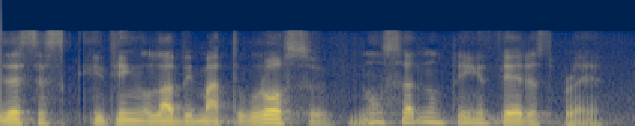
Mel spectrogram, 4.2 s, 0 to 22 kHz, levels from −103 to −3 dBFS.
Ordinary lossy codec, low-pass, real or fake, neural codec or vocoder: none; none; fake; codec, 16 kHz, 0.8 kbps, ZipCodec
